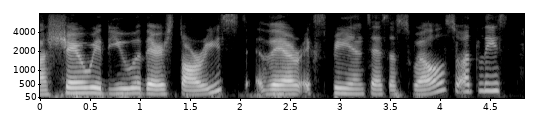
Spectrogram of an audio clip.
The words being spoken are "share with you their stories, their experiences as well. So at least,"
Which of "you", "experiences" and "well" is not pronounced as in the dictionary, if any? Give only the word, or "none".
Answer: experiences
